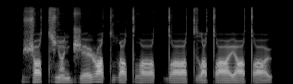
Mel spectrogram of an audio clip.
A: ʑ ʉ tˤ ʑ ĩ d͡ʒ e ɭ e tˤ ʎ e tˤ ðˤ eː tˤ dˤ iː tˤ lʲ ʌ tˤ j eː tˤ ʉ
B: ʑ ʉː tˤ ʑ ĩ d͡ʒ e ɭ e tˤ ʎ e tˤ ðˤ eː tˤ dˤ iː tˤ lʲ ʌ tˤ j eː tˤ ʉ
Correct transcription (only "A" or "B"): A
